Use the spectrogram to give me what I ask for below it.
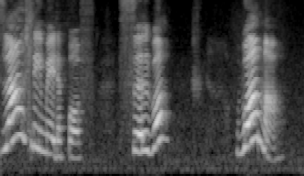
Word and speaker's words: vermeil: The semi-precious category is largely made up of silver, verma, spelt vermeil, pronounced verma, which is 24 karat gold-plated 925 or sterling silver, and even plated metals along with semi-precious beads and stones.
